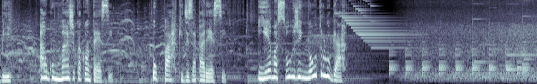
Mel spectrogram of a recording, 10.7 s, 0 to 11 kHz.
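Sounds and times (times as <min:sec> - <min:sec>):
laughter: 0:00.0 - 0:05.2
speech: 0:00.0 - 0:07.0
wind and waves at the bow of a moving ship along the coast of China: 0:07.9 - 0:10.7.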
